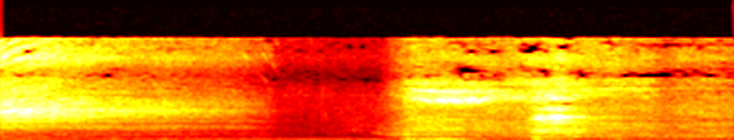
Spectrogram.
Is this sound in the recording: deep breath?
yes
